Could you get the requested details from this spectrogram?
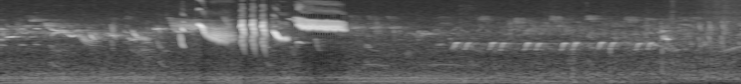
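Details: Common linnet song: a burst of high twittering notes, rapid clicks and a sustained buzzy trill mid-clip, followed by softer, evenly spaced chirps around two kilohertz-range whistles fading out; faint background hum.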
